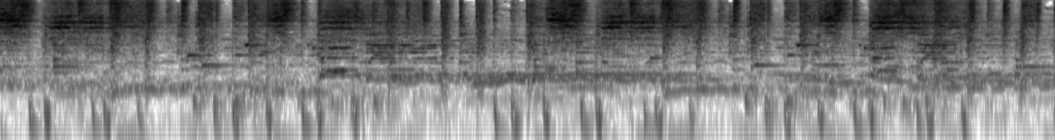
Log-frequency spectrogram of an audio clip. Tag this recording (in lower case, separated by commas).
music, electronica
